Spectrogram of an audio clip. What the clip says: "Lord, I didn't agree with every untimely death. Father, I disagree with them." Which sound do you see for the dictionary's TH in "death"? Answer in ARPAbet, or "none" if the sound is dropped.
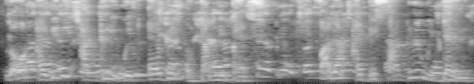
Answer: S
